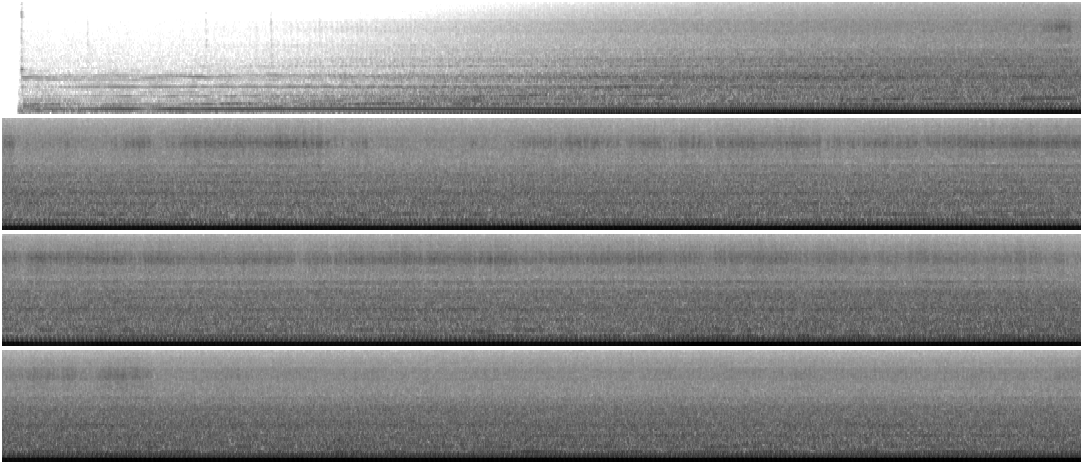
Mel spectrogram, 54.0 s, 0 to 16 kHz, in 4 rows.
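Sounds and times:
household electric fan turning on and off: 0.2s - 53.9s.

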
